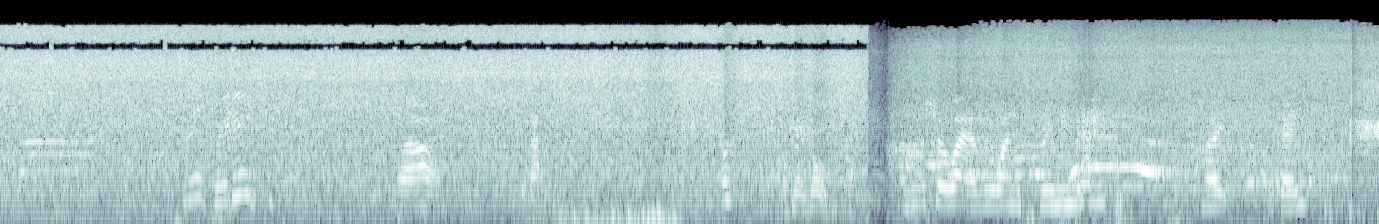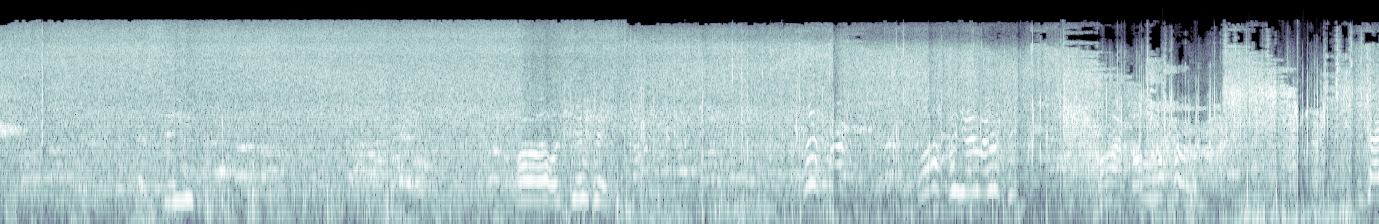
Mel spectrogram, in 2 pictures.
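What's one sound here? A young woman talks excitedly close to the microphone.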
